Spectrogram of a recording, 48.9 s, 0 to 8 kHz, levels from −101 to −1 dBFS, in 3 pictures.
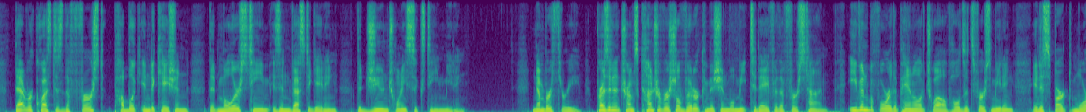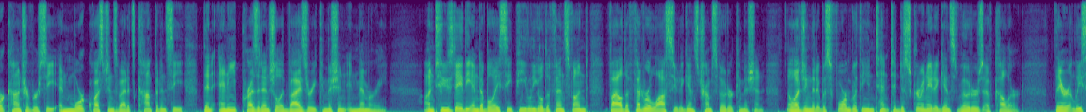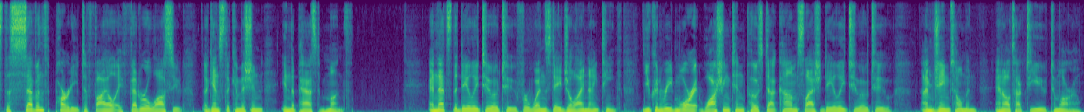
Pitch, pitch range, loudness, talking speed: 125 Hz, 110-135 Hz, -19 LUFS, 160 wpm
